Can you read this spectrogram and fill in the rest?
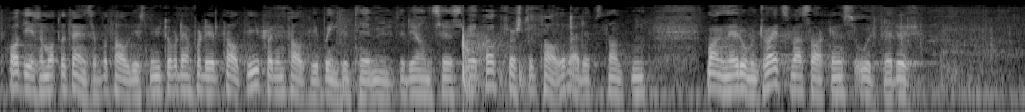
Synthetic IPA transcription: ɔɑt̪̚d̪isɔmːɔt̪ːət̪ʰæɪnəsæɪpɔt̪ʰɑːlʋiːsnʉːt̪oːʋəɖɛnfɔɖeːlt̪t̪ʰɑːlt̪ʰiːfɔɾɛnt̪ʰɑːlt̪iːpɔɪnt̪ət̪ʰɾeːmɪnʉt̪ːəɾɪɑnseːəsʋeːt̪ɑt̪fœʂʈət̪ʰɑːləɾæ̰ɾɛpɾəsən̩t̪ʰɑnt̪n̩ | mɑŋnəɾuːməʈʋæɪt̪sɔmæɾsɑːkənsṵːɾføːɾəɾ

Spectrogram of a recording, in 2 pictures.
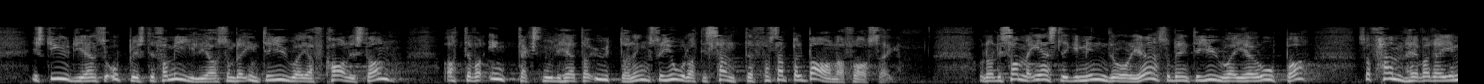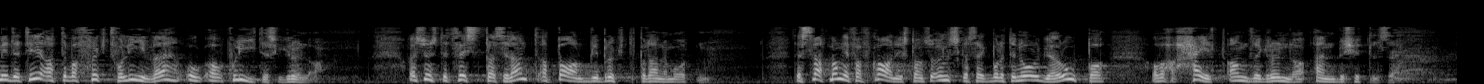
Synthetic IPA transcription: ɪst̪ʉːd̪ɪənsɔʔɔplyːst̪əfɑmiːlɪəsɔmblɛɪnt̪əɾjʉːɑɪɑfɡʰɑːnɪst̪ɑːn | ʔɑt̪̚d̪ɛʋɑɾɪnt̪ʰɛksmʉːlɪheːt̪ɑʋʉːt̪̚d̪ɑnːɪŋsɔmjuːɾəɑt̪̚d̪ɪsɛnt̪əfɔɾɛksɛmpəlbɑːnɑfɾɑ̰ːsæ̰ɪɡ | ɔnɔɖ̪ɪsɑmːəeːnst̪lɪːɡəmɪnd̪ɾəoːɾɪəsɔmblɛɪnt̪əɾjʉːɑɪœʉɾuːpɑsɔfɾɛmheːʋəd̪æɪɪmɪd̪ləʈʰiːdɑt̪̚d̪ɛʋɑɾfɾʏkt̪fɔɭliːʋəɔɡɑʋpʰʊliːt̪ɪskəɡɾʉnːə̰ɾ | ɔjæɡsʏnsd̪ɛæt̪ʰɾɪst̪pʰɾɛsɪd̪ɛnt̪ʰɑt̪̚bɑːɳblɪbɾʉkt̪pʰɔd̪ɛnːəmoːt̪n̩ | d̪̥ɛæɾsʋæːʈmɑŋːəfɔɑfɡɑːnɪst̪ɑːnsɔmœnskəsɛɪɡ̚boːd̪ət̪ʰɪlnɔɾɡəɔæʉɾuːpɑɔhɑhæɪlt̪ʰɑnd̪ɾəɡɾʉnːəɾʔɛnbəʃʏt̪ʰːəl̩sə̰

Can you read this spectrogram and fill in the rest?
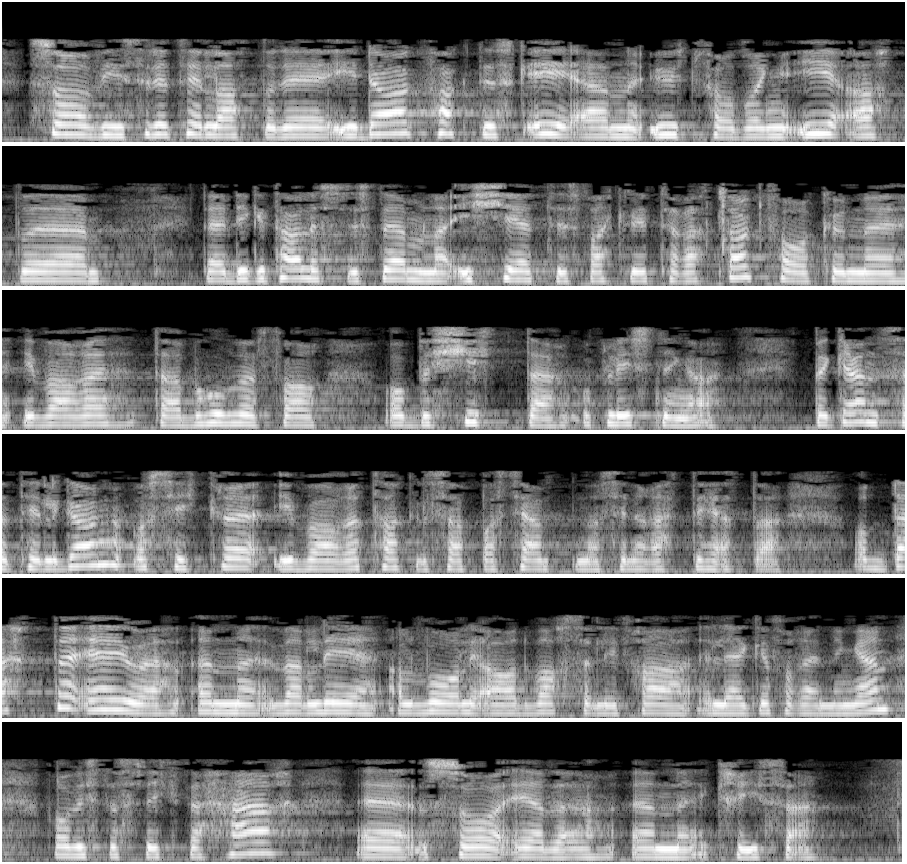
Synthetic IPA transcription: sɔʋiːsəd̪ɛt̪ʰɪlɑt̪d̪ɛɪd̪ɑːɡfɑkt̪ɪskɛɾɛɪnʉːt̪fɔɾd̪ɾɪŋɪʔɑt̪ | d̪̥æɪd̪ɪɡɪt̪ʰɑːləsʏst̪eːmənəʔɪçːəæʈ̪ʰɪlst̪ɾɛkːəlɪt̪ʰɪlʁɛt̪ʰːlɑːɡfɔɾɔkʰʉnːəɪʋɑːʁət̪ʰɑːbəhuːʋəfɔɾ | ʔɔbəʃʏt̪ːəʊplyːsnɪŋəɾ | b̥əɡɾɛnsət̪ʰɪlɡɑŋɔsɪkʁəʔɪʋɑːʁət̪ʰɑːkəlsəɑpɑsɪɛnt̪nəsiːnəʁɛt̪ːɪɦeːt̪ə̰ɾʔɔd̪ɛt̪ːəʔɛɾjʊɛnʋɛld̪ɪɑ̰lʋoːʁlɪʔɑːd̪ʋɑʁsəlɪfʁɑːleːɡəfɔʁeɪnɪŋənfɔɾʋɪsd̪ɛɛsʋɪkt̪əhæːʁ | sɔɛd̪ɛɛnkʰʁiːsə̰

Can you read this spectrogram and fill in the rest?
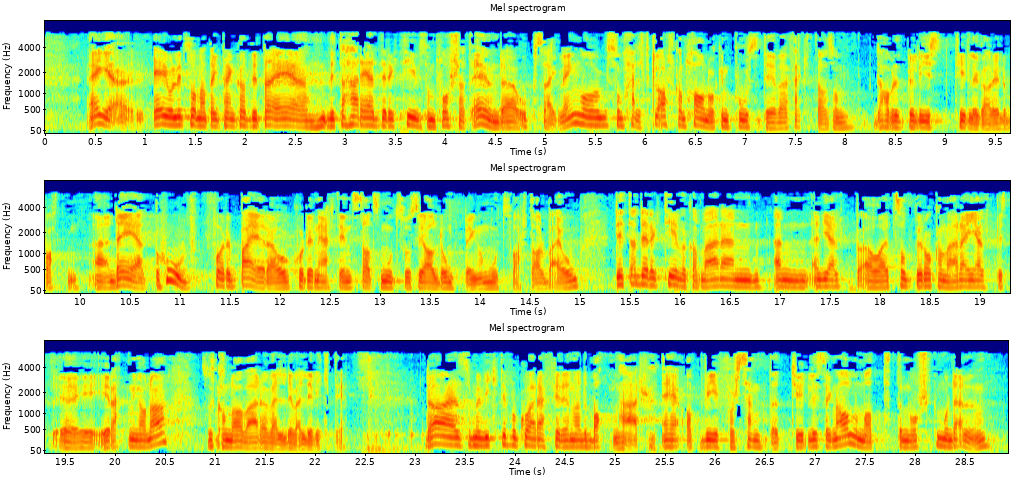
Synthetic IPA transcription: ʔɛɡɛɾjʊlɪt̪ːsɔnːɑt̪ɛɡ̚t̪ʰɛŋkəɾɑt̪̚d̪ɛt̪ːəɛd̪ɪt̪ːəɦæːɾæɾɛt̪̚d̪ɪɾɛkt̪ʰiːʋsɔmfɔʂɑt̪ːɛʉnd̪əɾʊ̰psæ̰ɡlɪŋɔsɔmhæɪlt̪kʰlɑ̰ːʈkʰɑnhɑːnoːkənpʰuːsɪt̪iːʋəɛfɛkt̪ʰəɾsɔm | hɑblɪt̪̚bəlyːst̪ʰːiːlɪɡəɾəɪd̪ɛbɑt̪ːn̩d̪ɛæɾɛt̪̚bəhuːʋfɔɾbæɪɾəɔkʰʊɖɪneːɾt̪ɪnsɑt̪smuːt̪sʊsɪɑːld̪ʊmpɪŋɔmuːt̪sʋɑ̰ːɾt̪ɑ̰ɾbæ̰ɪʊm | d̪̥ɪt̪ːæɖɪɾək̚t̪ʰiːʋəkʰɑnʋæːɾəɛnæ̰nɛ̰njɛlpɛt̪sɔnt̪̚bɪɾoːkɑnʋæːɾəɛnjɛlpɪɪ̰ɾɛt̪nɪŋɑd̪ɑsɔkʰɑnd̪ɑːʋæːɾʔəʋɛld̪ɪʋɛ̰ld̪ɪʋɪkt̪ɪ̰ | d̪ɛsɔmæɾʋɪkt̪ɪfɔɾkʰuːæɾɛfɪd̪ɛnːəd̪ɛbɑt̪ːn̩hæ̰ːɾʔɛɾɑ̰t̪ʋɪfɔɾsɛnt̪ɛt̪ʰːyːd̪lɪsɪŋnɑːlɔmɑt̪d̪̥ɛnːɔʂkəmʊd̪ɛ̰lːn̩

